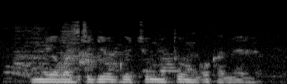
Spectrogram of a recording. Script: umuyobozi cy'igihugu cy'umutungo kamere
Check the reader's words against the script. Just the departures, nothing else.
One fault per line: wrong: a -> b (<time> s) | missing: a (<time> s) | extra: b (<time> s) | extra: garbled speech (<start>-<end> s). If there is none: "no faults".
no faults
